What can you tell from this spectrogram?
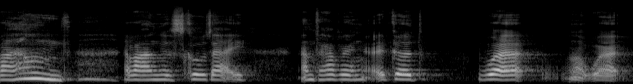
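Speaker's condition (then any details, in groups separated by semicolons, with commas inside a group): Acquired brain injury; could not talk for nearly two years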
